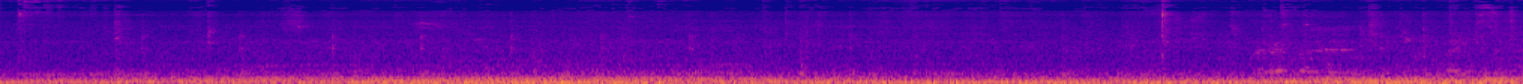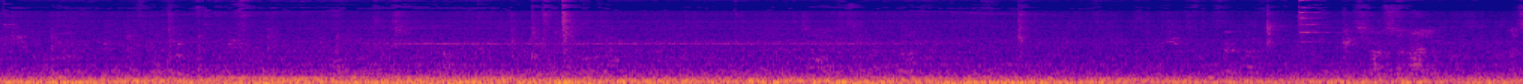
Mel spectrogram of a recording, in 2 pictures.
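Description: Loose fittings rattle and click as the bus moves.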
